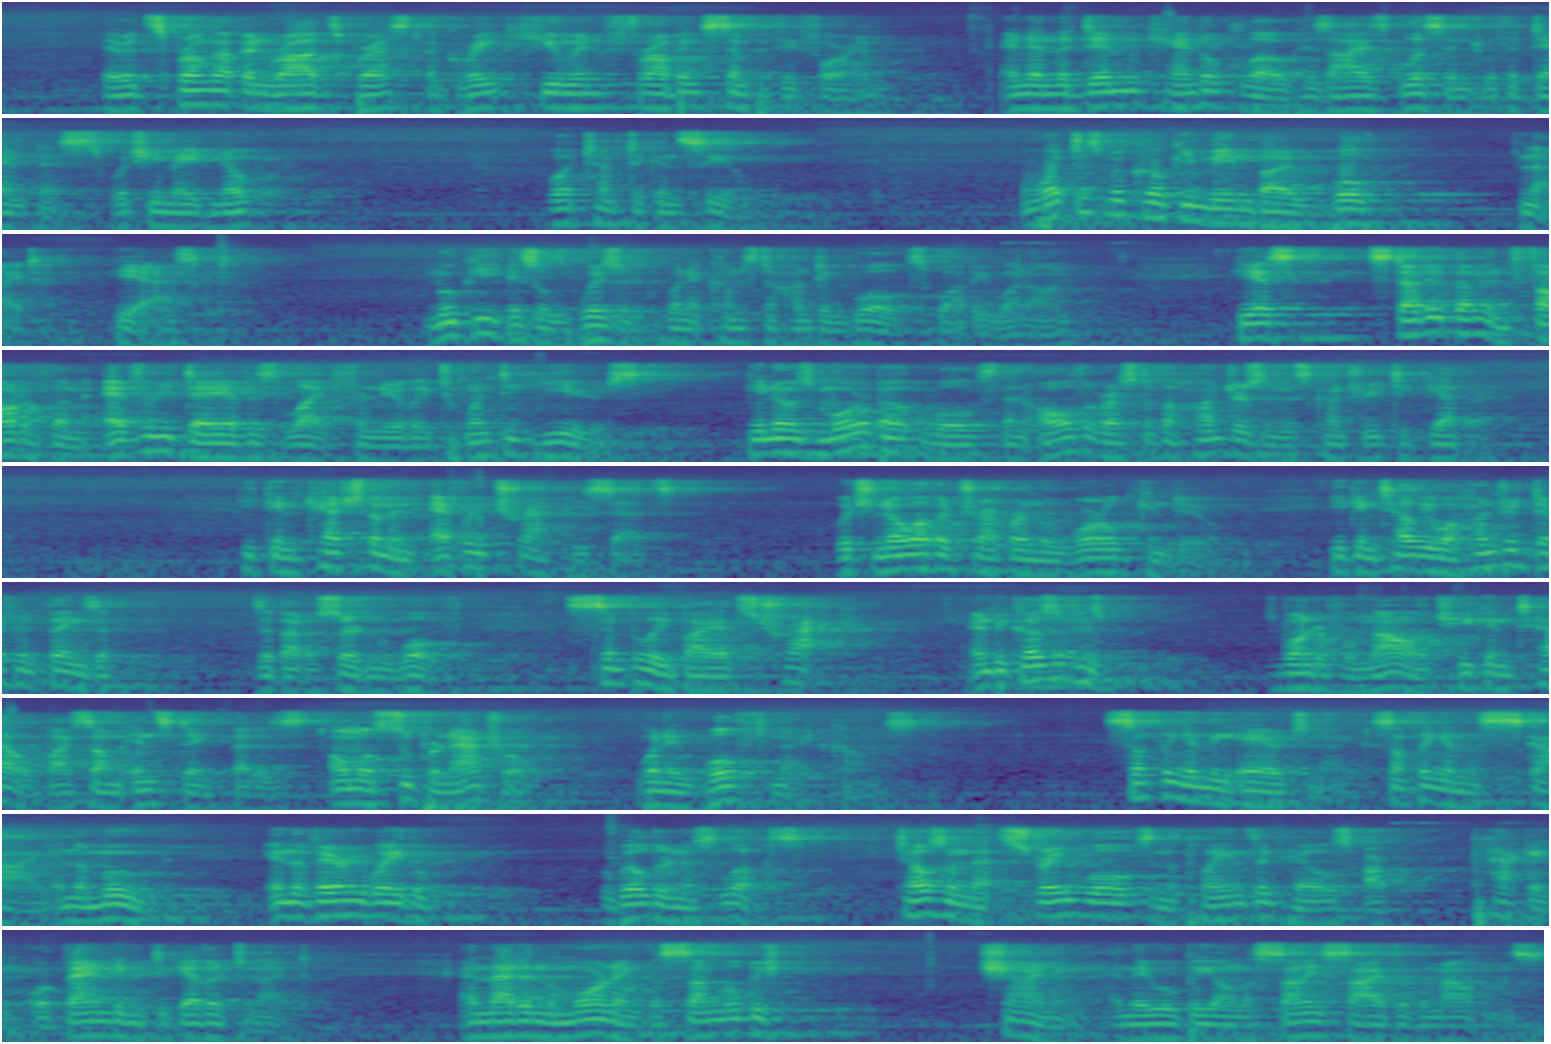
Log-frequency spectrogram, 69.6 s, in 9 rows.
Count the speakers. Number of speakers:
1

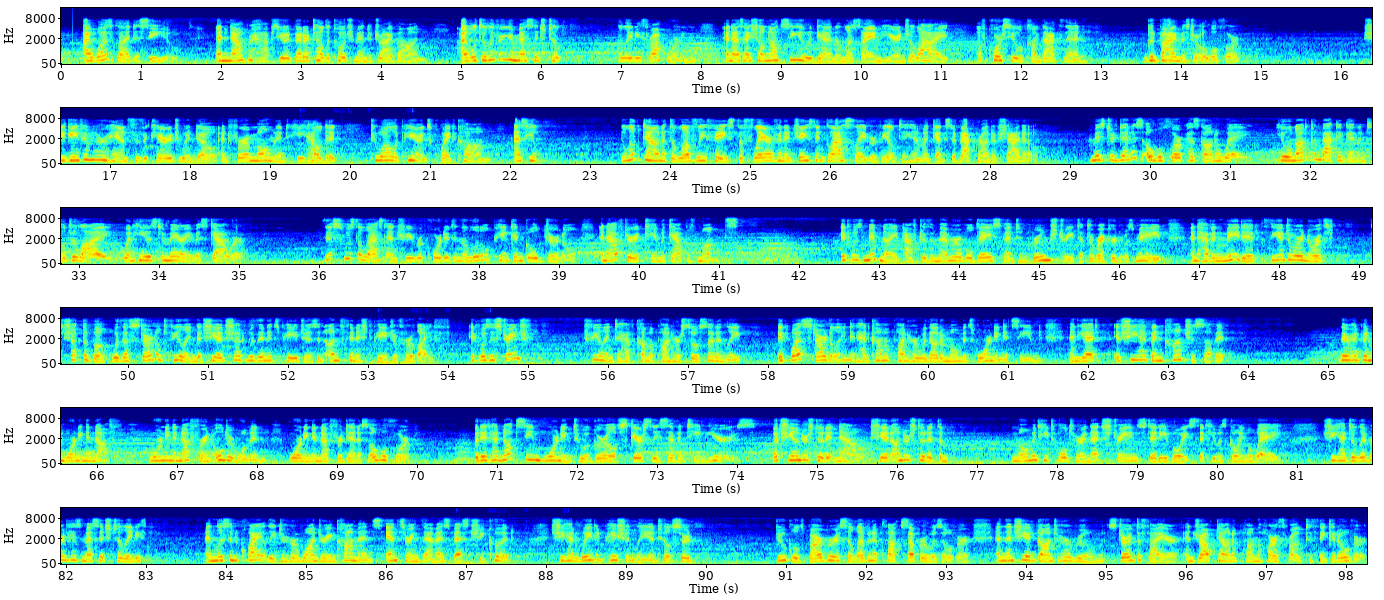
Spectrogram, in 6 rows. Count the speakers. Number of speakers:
1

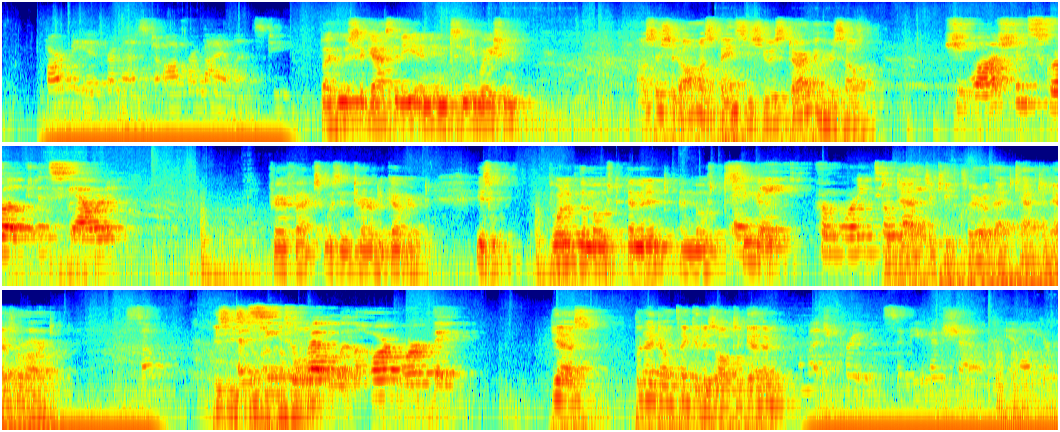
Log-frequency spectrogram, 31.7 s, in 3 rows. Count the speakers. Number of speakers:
4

